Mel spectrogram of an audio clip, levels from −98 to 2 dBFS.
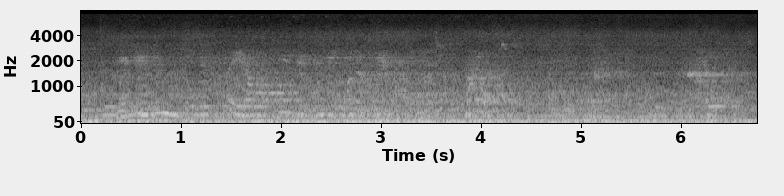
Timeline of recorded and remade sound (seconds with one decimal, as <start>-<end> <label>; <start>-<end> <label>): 0.0-1.3 remade; 1.3-2.9 recorded; 2.9-3.6 remade; 3.6-4.4 recorded; 4.4-6.8 remade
